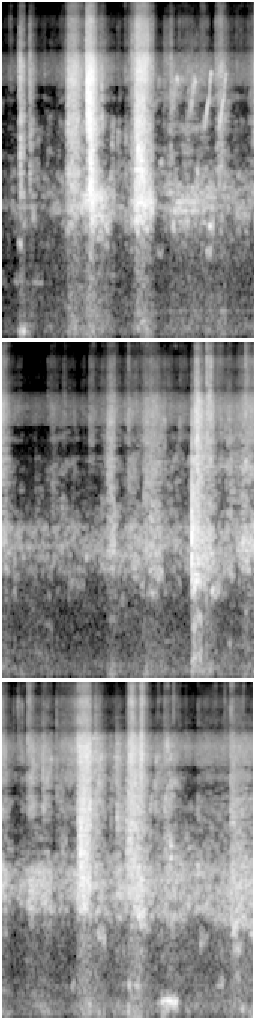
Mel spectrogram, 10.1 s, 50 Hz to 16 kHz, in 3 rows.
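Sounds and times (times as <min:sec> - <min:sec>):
faint bird chirps: 0:00.8 - 0:04.2, 0:06.2 - 0:10.0.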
